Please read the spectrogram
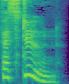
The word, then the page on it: festoon: British English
